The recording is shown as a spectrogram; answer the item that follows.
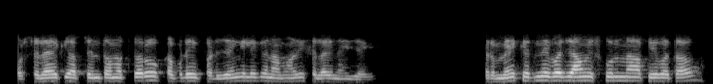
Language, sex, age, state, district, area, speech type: Hindi, male, 45-60, Rajasthan, Karauli, rural, conversation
